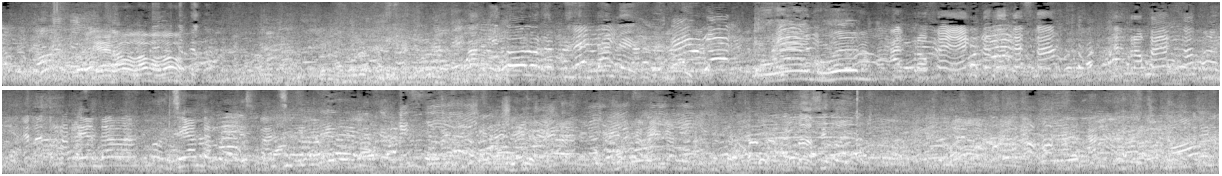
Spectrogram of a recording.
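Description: A large crowd chatters and shouts loudly all around, close by.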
